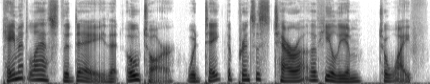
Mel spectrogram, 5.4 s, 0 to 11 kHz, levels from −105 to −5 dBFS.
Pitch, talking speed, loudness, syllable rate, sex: 150 Hz, 190 wpm, -20 LUFS, 4.0 syllables/s, male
